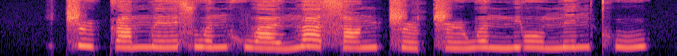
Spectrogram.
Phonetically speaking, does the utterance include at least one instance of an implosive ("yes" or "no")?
no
